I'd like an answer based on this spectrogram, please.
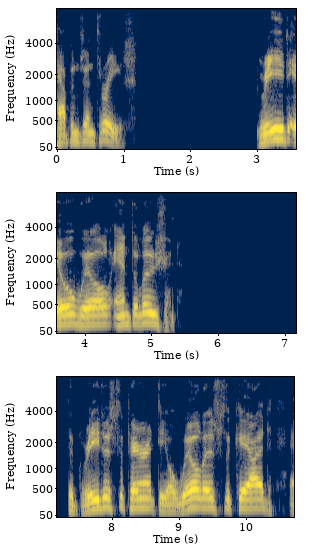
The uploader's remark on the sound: skype calls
